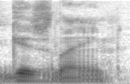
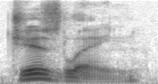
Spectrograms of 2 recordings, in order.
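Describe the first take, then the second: First: The first syllable does not sound like 'jizz'. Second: The first syllable sounds like 'jizz'. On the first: The speaker calls it right. "it's not the way you pronounce it. It's Ghislaine" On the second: The speaker calls it wrong. "I used to say Ghislaine, which is what I heard, but that's apparently incorrect"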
